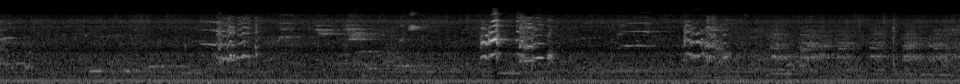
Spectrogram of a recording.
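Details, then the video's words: A lory (nuri) in a kept collection gives three harsh, screechy bursts a few seconds apart, over a steady low electrical hum. "BURUNG NURI GACOR"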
